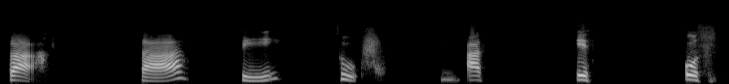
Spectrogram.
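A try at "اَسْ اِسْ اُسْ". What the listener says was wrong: नहीं, ये तो सीधा हो गया ना, अस इस उस, कट गई आवाज। इसमें हम्स कहाँ हुआ? हम्स नहीं, अस इस उस। हाँ, हम्स होना चाहिए ना, हम्स मतलब सांस जारी रहना चाहिए ना, सांस जारी रहेगी ना। और ज्यादा अस, मेरी आवाज सुनिए, मैं मैक्सिमम कर रहा हूँ मैं। अस अस अस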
